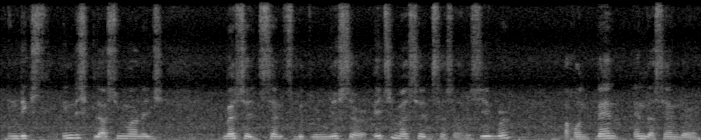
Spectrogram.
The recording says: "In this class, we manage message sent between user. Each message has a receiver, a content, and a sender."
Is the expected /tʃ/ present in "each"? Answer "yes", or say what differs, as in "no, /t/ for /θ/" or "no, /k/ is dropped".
yes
